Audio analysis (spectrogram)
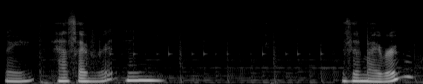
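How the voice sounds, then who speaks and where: Woman streaming over clearly audible game music. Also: low voice, big pitch swings, takes it slowly, dark tone. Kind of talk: live game playthrough, reading dialogue aloud with casual reactions. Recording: music in the background.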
